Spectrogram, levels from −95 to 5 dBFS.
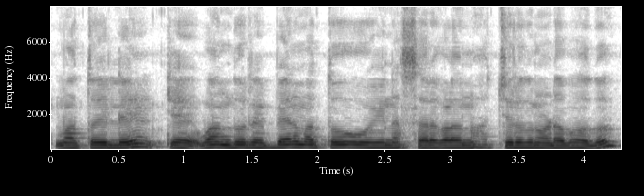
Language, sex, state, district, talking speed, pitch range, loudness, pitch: Kannada, male, Karnataka, Bidar, 140 wpm, 135-145 Hz, -12 LUFS, 140 Hz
